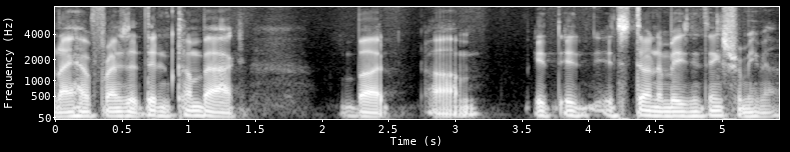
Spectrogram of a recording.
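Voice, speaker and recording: Using long, frequent pauses, a man with an American accent speaks at a moderate pace in a very deep, low pitch with vocal fry and ordinary pitch variation. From New York City, the Bronx. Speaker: retired police officer and Marine veteran. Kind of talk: interview conversation.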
